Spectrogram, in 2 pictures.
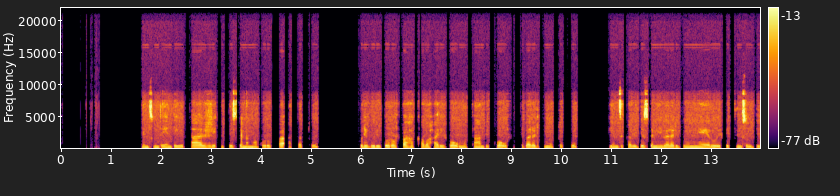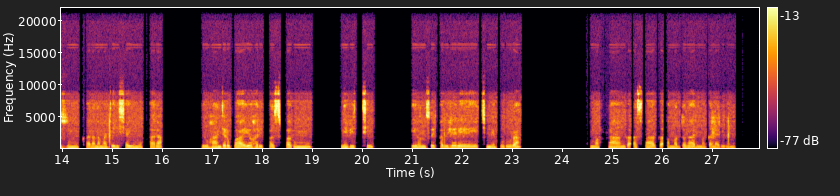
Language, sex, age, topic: Kinyarwanda, female, 18-24, finance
